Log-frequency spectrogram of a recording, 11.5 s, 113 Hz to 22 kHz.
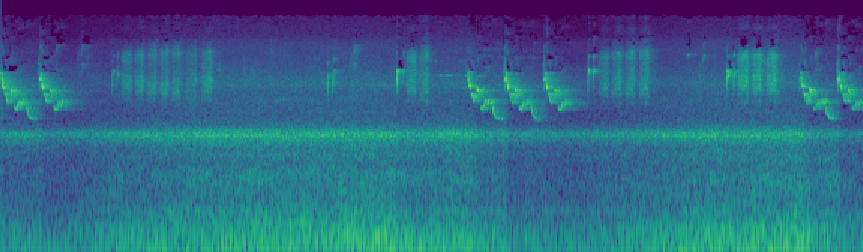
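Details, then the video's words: Periodical cicadas in 2021, just emerged after 17 years underground: a steady droning chorus holds one even pitch throughout, with buzzy rasping bursts now and then, while a bird repeatedly gives quick, high, downslurred chirps in short runs. "SOUND OF CICADAS 2021"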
